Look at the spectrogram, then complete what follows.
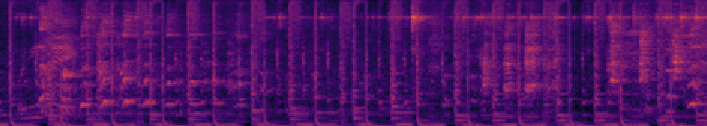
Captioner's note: fun music; people laughing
